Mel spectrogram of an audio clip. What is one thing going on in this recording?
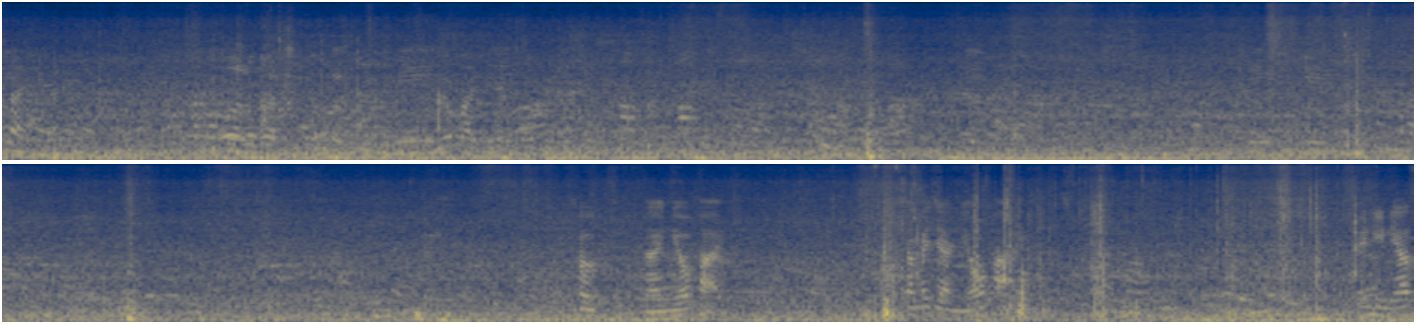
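A busy crowd murmurs and chatters nearby.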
